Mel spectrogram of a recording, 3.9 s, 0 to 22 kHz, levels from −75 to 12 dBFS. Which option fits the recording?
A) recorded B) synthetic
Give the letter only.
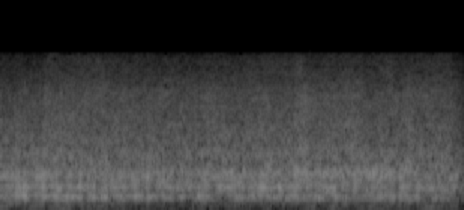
B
